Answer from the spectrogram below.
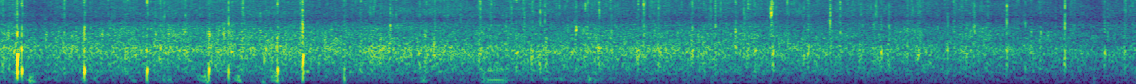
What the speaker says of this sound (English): can we just give Savannah and Jeff a round of applause, please?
